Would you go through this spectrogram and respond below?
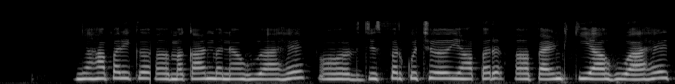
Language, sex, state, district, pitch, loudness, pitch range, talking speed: Hindi, female, Bihar, Purnia, 255 Hz, -27 LUFS, 245-275 Hz, 160 wpm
